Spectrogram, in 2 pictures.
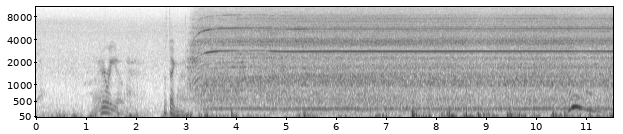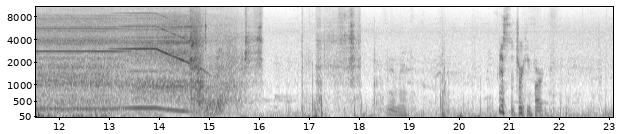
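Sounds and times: electric air pump whining: 2.9s - 16.1s.

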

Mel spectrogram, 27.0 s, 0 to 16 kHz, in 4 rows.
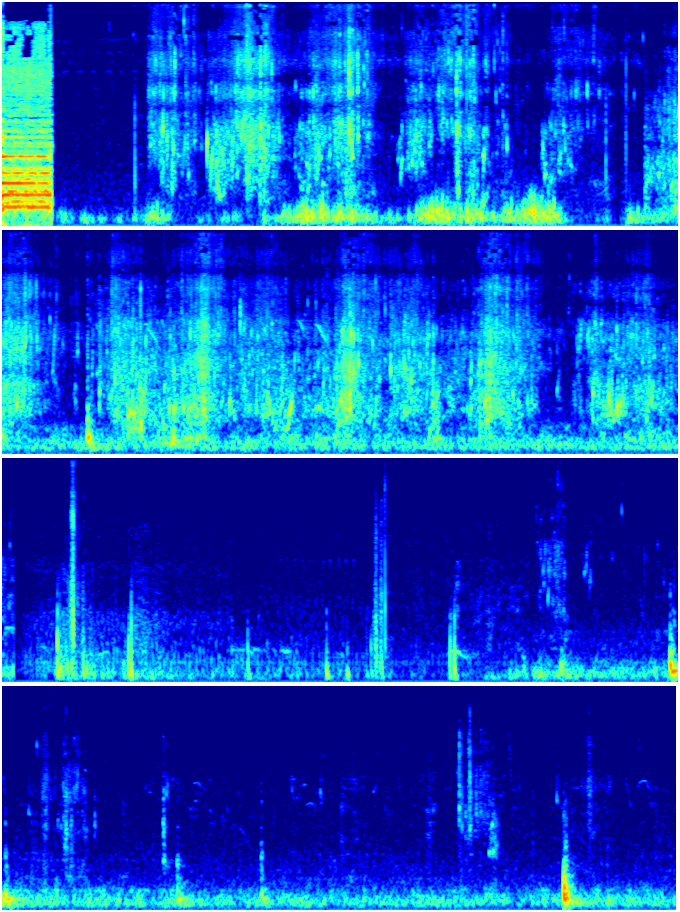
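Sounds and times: paddle splashing in water: 1.4s - 13.7s, 20.2s - 21.2s.

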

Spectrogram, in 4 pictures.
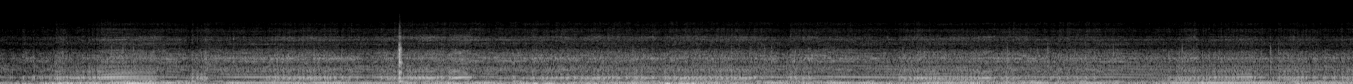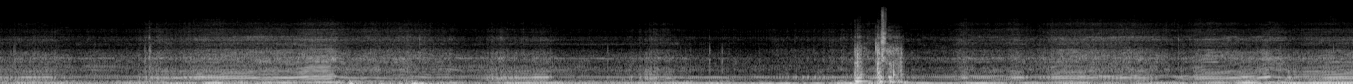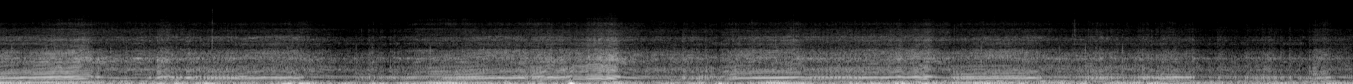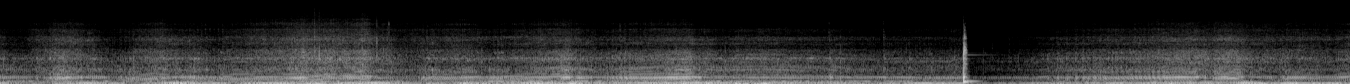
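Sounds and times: dirt bike engine revving: 0.0s - 54.0s
sharp knock: 22.0s - 22.7s, 50.2s - 50.5s.

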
